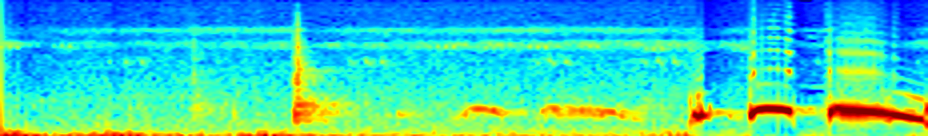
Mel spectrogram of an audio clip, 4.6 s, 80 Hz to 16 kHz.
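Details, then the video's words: Spotted dove used as a decoy, calling at dawn on 22 October to provoke wild doves. Soft distant cooing is heard first, then one loud close phrase of short hoots ending in a long, slightly falling coo. "Cu mồi gáy gọi"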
